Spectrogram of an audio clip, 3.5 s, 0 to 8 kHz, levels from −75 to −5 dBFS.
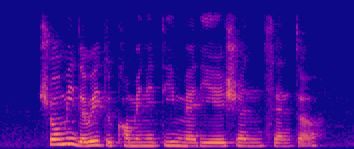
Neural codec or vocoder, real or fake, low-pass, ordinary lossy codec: none; real; 7.2 kHz; none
